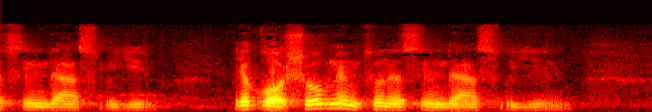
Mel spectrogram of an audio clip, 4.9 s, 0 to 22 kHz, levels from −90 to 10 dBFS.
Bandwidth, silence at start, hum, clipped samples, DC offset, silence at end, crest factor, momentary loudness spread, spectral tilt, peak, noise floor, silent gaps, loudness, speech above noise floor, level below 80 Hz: 9.2 kHz; 0 s; none; under 0.1%; under 0.1%; 0.65 s; 20 dB; 19 LU; -6.5 dB/octave; 0 dBFS; -51 dBFS; none; -19 LUFS; 31 dB; -58 dBFS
